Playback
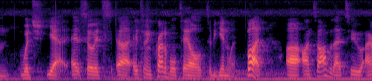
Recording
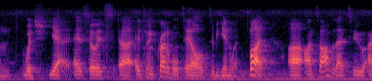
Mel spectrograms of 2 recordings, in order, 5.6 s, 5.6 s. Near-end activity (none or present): none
